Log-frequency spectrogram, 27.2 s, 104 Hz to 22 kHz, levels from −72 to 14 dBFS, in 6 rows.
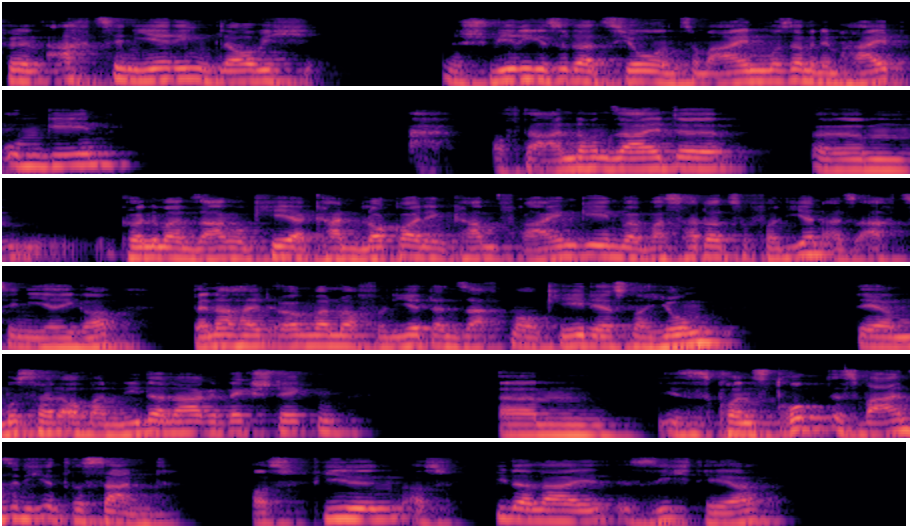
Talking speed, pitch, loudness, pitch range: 165 wpm, 140 Hz, -22 LUFS, 125-150 Hz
